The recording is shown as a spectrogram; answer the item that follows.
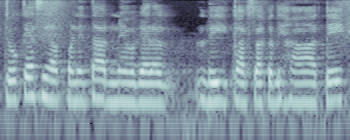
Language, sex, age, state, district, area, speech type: Punjabi, female, 18-30, Punjab, Barnala, urban, spontaneous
